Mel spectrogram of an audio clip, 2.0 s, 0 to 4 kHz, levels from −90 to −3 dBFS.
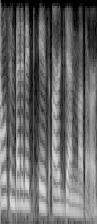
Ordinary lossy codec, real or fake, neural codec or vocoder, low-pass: Opus, 24 kbps; fake; codec, 24 kHz, 0.9 kbps, WavTokenizer, large speech release; 3.6 kHz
